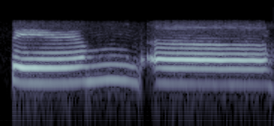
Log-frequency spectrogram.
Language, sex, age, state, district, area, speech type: Sanskrit, female, 18-30, Kerala, Wayanad, rural, conversation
